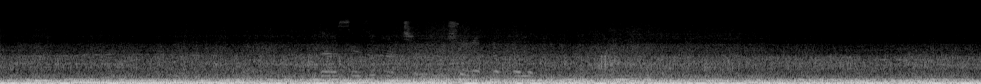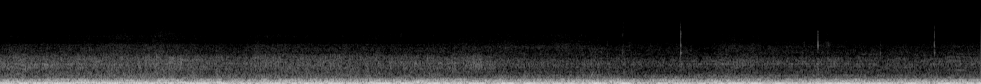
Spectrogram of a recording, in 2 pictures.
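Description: A car drives along a road, heard from inside the cabin.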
